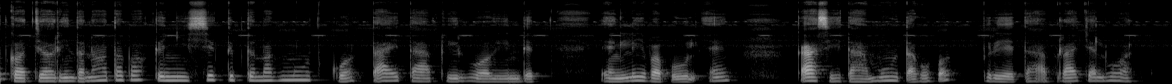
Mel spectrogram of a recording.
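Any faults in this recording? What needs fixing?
Nothing to fix: no faults can be heard anywhere in this speech recording.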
